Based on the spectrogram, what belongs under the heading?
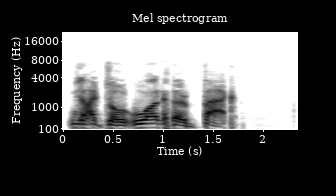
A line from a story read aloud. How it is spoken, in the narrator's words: Hawk snarled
